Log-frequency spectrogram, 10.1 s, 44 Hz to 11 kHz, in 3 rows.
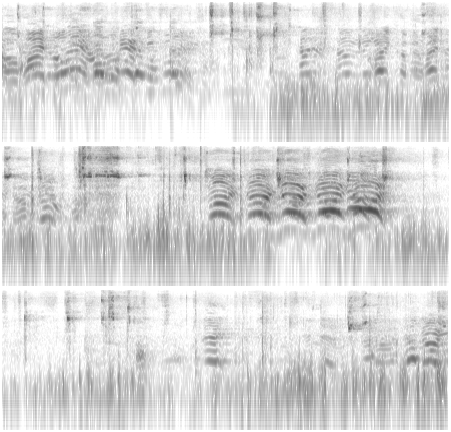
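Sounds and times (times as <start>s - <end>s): players scuffing and knocking: 1.1s - 10.0s
sneakers squeaking on court: 1.2s - 10.0s.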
